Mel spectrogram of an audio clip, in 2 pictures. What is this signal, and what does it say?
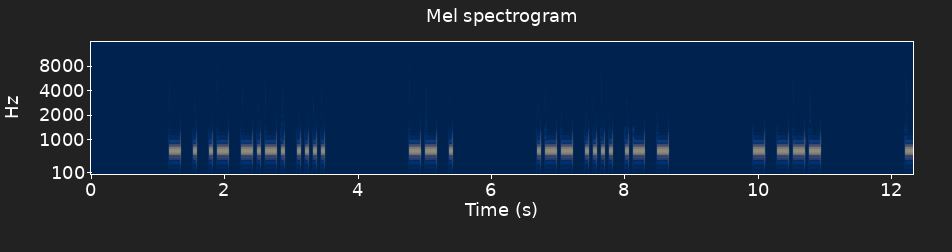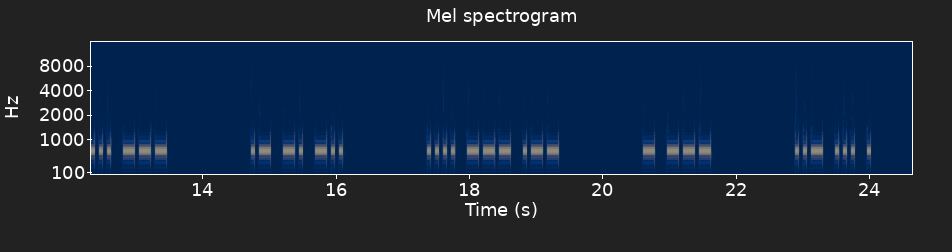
Morse code, heard as a keyed tone, about 20 wpm, 700 Hz. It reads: TEACH ME WHAT TO DO AND HOW TO USE
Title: 3x Word-Spacing - Sentences from Top 500 Words - 20wpm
